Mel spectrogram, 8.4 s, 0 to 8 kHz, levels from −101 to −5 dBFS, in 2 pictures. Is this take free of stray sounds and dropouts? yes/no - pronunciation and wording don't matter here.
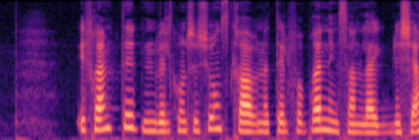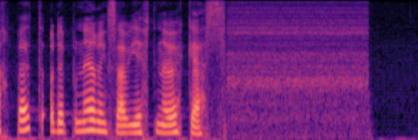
yes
